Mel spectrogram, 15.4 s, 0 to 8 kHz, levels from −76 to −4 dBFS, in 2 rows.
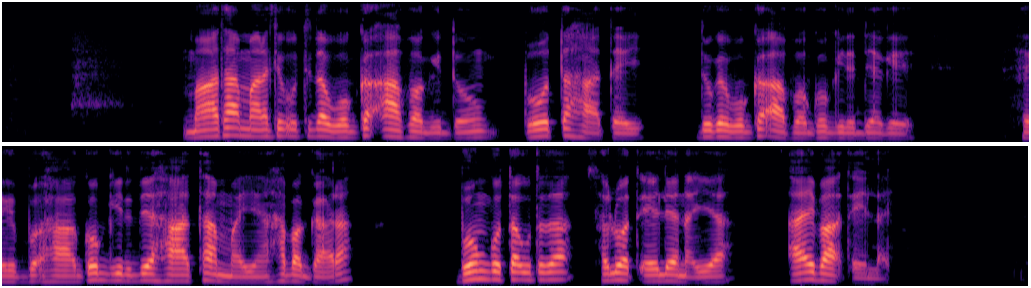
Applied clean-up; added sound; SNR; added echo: none; none; none; none.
